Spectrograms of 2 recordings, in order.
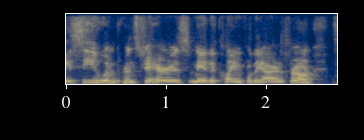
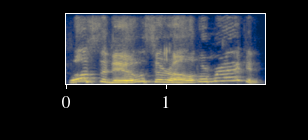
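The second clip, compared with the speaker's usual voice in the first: Seinfeld standup delivery; Jerry Seinfeld; 7 semitones higher, 7 dB louder than usual. Pretend. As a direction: observational comic sing-song. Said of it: "flipping into Jerry Seinfeld".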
